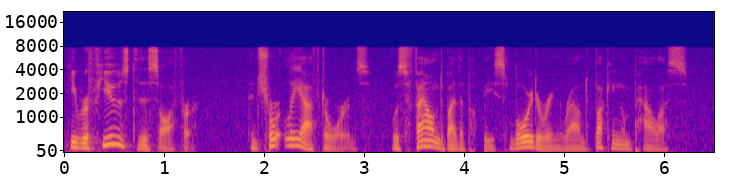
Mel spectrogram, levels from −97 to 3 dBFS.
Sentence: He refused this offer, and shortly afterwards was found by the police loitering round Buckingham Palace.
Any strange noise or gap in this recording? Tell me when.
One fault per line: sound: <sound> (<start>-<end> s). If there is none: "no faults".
sound: dropout (4.1-4.2 s)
